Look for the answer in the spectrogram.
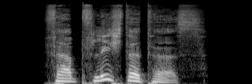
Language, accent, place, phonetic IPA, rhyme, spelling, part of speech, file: German, Germany, Berlin, [fɛɐ̯ˈp͡flɪçtətəs], -ɪçtətəs, verpflichtetes, adjective, De-verpflichtetes.ogg
- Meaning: strong/mixed nominative/accusative neuter singular of verpflichtet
